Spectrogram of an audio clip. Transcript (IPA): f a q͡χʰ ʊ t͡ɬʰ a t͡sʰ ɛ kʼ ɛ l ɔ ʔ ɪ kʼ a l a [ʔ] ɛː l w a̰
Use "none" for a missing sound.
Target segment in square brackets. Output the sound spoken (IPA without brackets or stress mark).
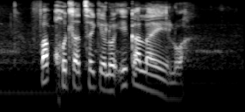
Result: none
